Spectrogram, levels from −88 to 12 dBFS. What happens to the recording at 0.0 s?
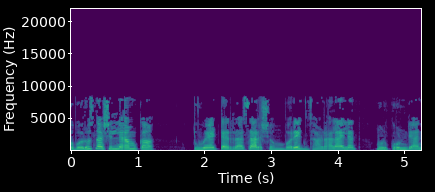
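From 0.0 s the speech carries plainly audible codec damage that lasts the whole clip. It sounds watery or swirly, and nothing remains above 8.3 kHz. The likely cause is MP3 compression at a low bitrate, around 34 kbps, which zeroes weak frequency lines and cuts the treble.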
